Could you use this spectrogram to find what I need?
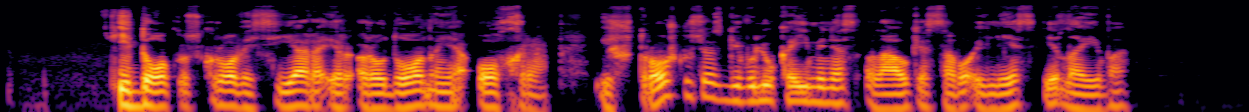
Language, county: Lithuanian, Klaipėda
